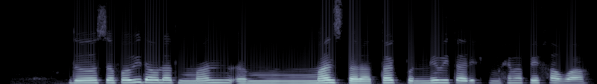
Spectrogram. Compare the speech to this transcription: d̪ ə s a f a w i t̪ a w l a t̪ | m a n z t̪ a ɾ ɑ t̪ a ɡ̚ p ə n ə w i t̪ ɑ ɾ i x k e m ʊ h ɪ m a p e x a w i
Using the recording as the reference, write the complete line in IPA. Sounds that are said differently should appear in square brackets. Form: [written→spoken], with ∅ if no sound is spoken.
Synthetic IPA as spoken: d̪ ə s a f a w i [t̪→d̪] a w l a t̪ | m a n z t̪ a ɾ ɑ t̪ a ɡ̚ p ə n ə w i t̪ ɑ ɾ i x k e m ʊ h ɪ m a p e x a w [i→a]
